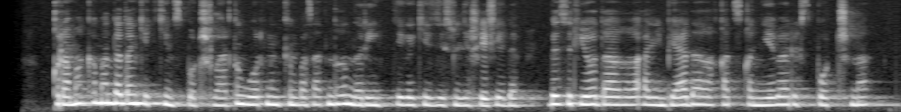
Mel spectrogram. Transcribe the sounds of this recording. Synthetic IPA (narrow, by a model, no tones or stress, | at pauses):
qʰʊɾʔɑmɑkʰo̞mand̪ad̪ɑŋkʲʰe̞t̪kʲe̞nspo̞rt̪ʃəlˠɑɾd̪əɴwo̞ɾənəŋkʲʰɪmbɑsɑt̪ənd̪əʁənɾiŋk̚t̪e̞ɡʲɪkʲʰe̞zd̪e̞sule̞ɾʃe̞se̞d̪ɪbɪzrʲijo̞d̪ɑʁəʔo̞lʲimpʲijad̪ɑʁɑqʰɑt̪ə̥sqɑnje̞bæɾɪspo̞rt̪ʃənɑ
